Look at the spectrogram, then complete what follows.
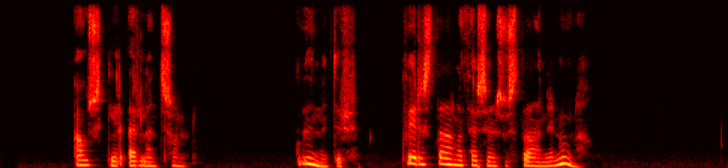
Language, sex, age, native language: Icelandic, female, 30-39, Icelandic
